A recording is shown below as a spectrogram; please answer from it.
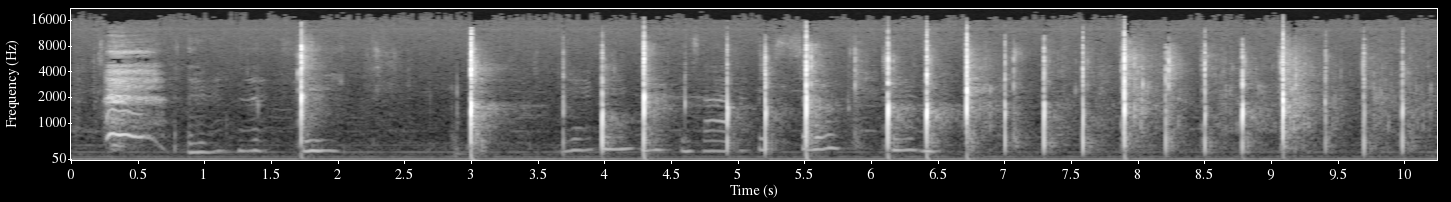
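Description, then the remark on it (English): An audience in Carrollton claps hands, trying to get a beat: sharp claps start sparse and uneven, then settle into a steady, quickening beat of crisp slaps, with a few voices murmuring faintly at the start. “Do you feel like clapping your hands?”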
